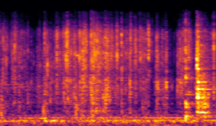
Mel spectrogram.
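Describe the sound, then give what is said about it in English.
Crinkling and rustling of a plastic package of scone mix being handled and snipped open with scissors, a steady papery crackle with a few sharper clicks, no voices. “So here's the package of scone mix. Get some scissors.”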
